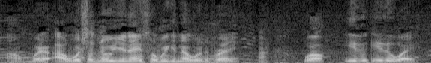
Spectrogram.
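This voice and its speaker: A man doing conversational street preaching outdoors, speaking politely and calmly into a microphone. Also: mid-range voice, very fast. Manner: polite, calm. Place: outdoors in a public street or campus. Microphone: handheld or worn microphone.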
